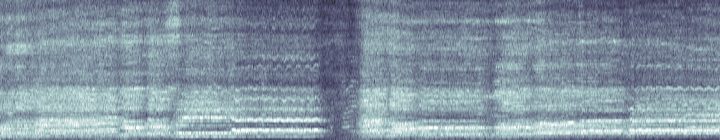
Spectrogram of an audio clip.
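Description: Mixed choir of men's and women's voices singing long, held chords together. The singing breaks off briefly about six and a half seconds in, then resumes.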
